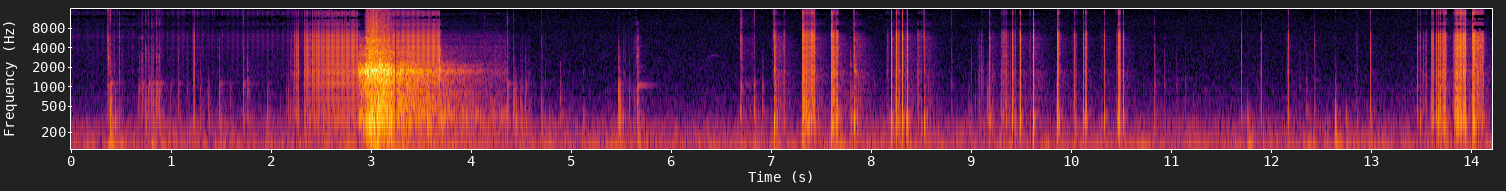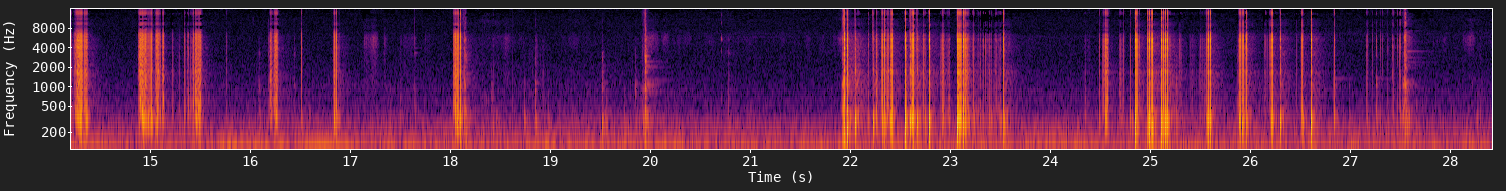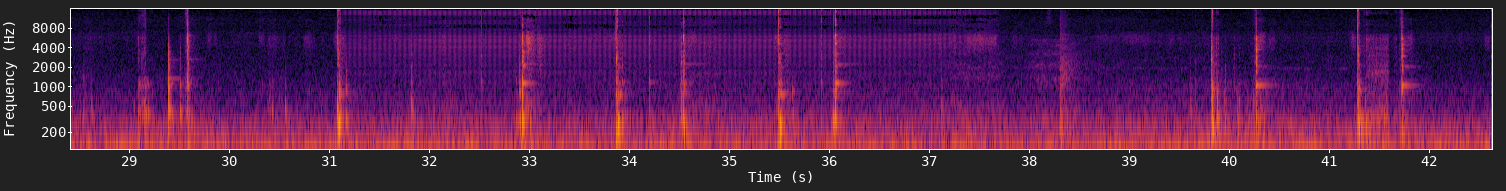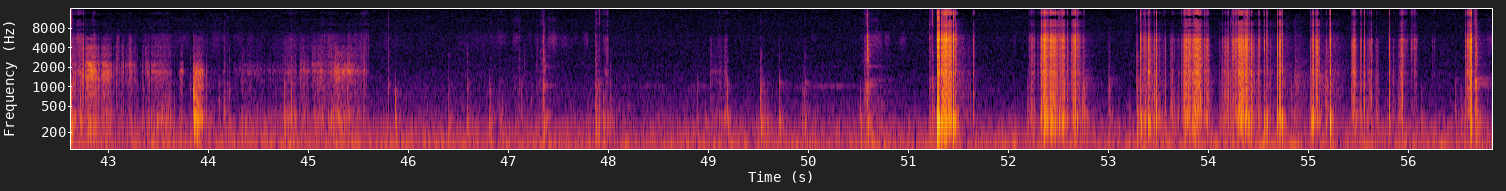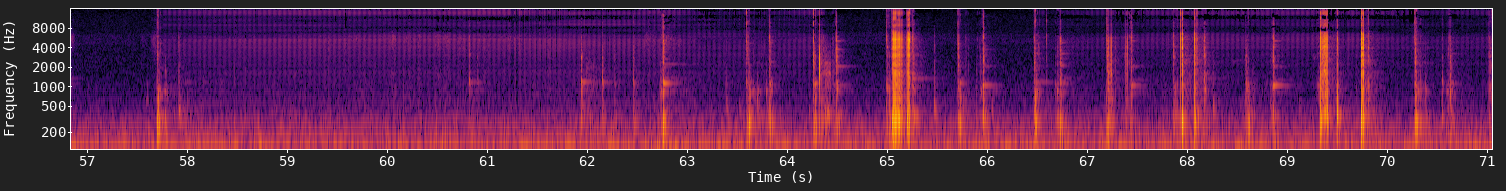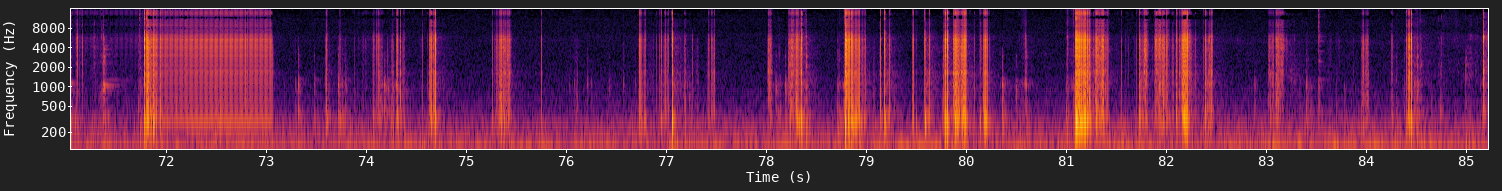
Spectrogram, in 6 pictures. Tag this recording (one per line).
press
door
push
static
intercom
button
walkie-talkie
click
